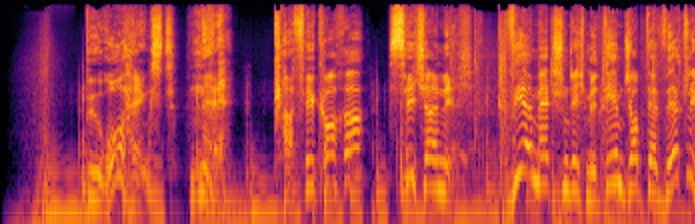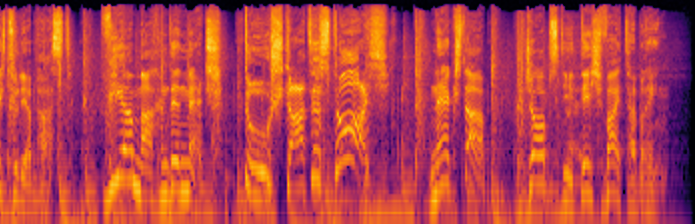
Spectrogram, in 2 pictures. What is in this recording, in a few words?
Commercial JOB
